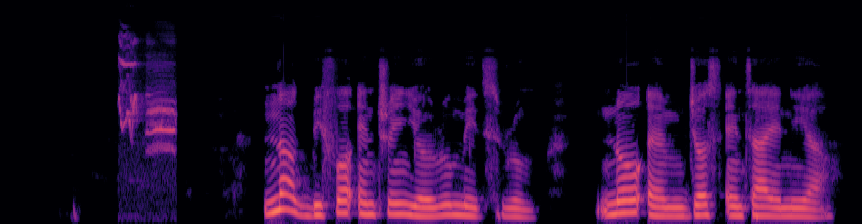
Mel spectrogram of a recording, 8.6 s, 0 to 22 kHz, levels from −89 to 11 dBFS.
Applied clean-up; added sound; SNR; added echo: none; Bird; 7 dB; none.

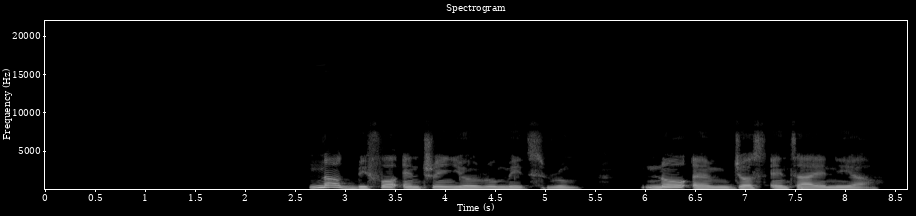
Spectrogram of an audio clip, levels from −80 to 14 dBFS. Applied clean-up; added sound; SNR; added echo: neural mask model DeepFilterNet 3.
